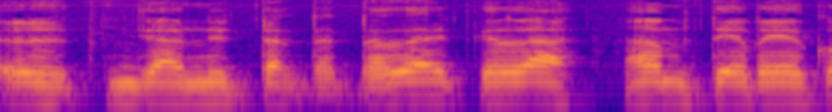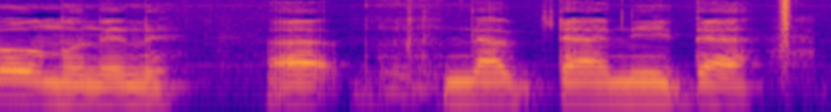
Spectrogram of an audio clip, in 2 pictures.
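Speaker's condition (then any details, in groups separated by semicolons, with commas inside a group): Cerebral palsy; somewhat unclear, self-described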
